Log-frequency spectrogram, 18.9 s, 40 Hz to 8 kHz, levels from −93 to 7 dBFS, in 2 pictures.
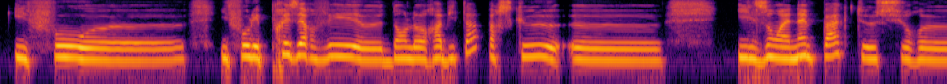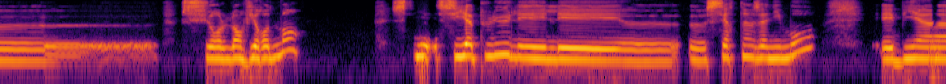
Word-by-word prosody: Il 205 -5 +1
faut, 220 -1 +4
heu, 180 +1 -3 0.4
il 205 - -2
faut 235 - +3
les 220 -2 +5
préserver, 230 -1 +2
heu, 185 -1 -1
dans 205 +4 -2
leur 200 0 -1
habitat 215 - -3
parce 225 -2 -2
que, 230 -3 -1
heu, 180 -2 -3 0.7
ils 210 -2 +2
ont 220 - +2
un 205 0 +4
impact 235 -2 0
sur, 195 -2 -1
heu, 185 - -7 0.2
sur 205 -2 +1
l'environnement. 215 - 0 0.9
Si - - -1 0.3
s'il 230 +2 +3
y 250 - +8
a 240 - +4
plus 250 +3 -1
les 210 -3 +1
les 190 -2 +3
heu, 170 0 -8
heu, 185 -1 -4
certains 220 +3 +2
animaux, 220 - -2 0.7
eh 195 - +3
bien, 205 +3 -1
205 Hz, 110 wpm, -19 LUFS, 185-225 Hz, 0.9 s, y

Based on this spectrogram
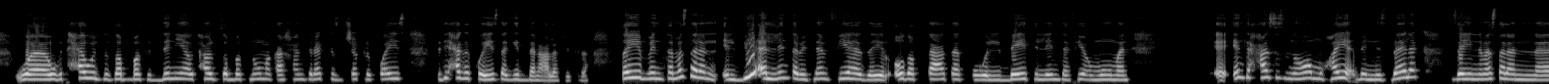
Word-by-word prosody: و 230 -1 +5
وبتحاول 245 +4 +2
تضبّط 235 -1 -2
الدنيا، 255 +5 -2
وتحاول 250 0 -1
تضبط 240 -1 -1
نومك، 245 -2 -5
عشان 235 +1 -7
تركز 245 -1 -6
بشكل 235 +3 -8
كويس. 255 +4 -3 0.3
فدي 290 +6 -3
حاجة 290 -1 0
كويسة 240 -2 +2
جدًا 205 -3 -4
على 185 - -4
فكرة. 180 +1 -16 0.3
طيب 285 -1 +4
أنت 270 0 -1
مثلًا 310 - +2
البيئة 255 - +6
اللي 265 +1 +3
أنت 295 -1 -2
بتنام 250 +1 -1
فيها 260 +1 0
زَي 215 -1 +3
الأوضة 250 +4 +2
بتاعتك، 240 -1 -1
والبيت 215 +4 +2
اللي 230 0 0
أنت 230 -1 -3
فيه 235 +3 -4
عمومًا، 215 0 -1 0.9
أ - - +1
أنت 325 +1 0
حاسس 310 -2 -2
إن 260 -1 -4
هو 280 +3 +2
مُهيأ 275 +2 0
بالنسبة 225 +1 -1
لك؟ 335 +1 0 0.3
زَي 245 +1 +5
إن 240 -1 -1
مثلًا 240 -4 0
245 Hz, 170 wpm, -22 LUFS, 225-265 Hz, 0.9 s, البيئة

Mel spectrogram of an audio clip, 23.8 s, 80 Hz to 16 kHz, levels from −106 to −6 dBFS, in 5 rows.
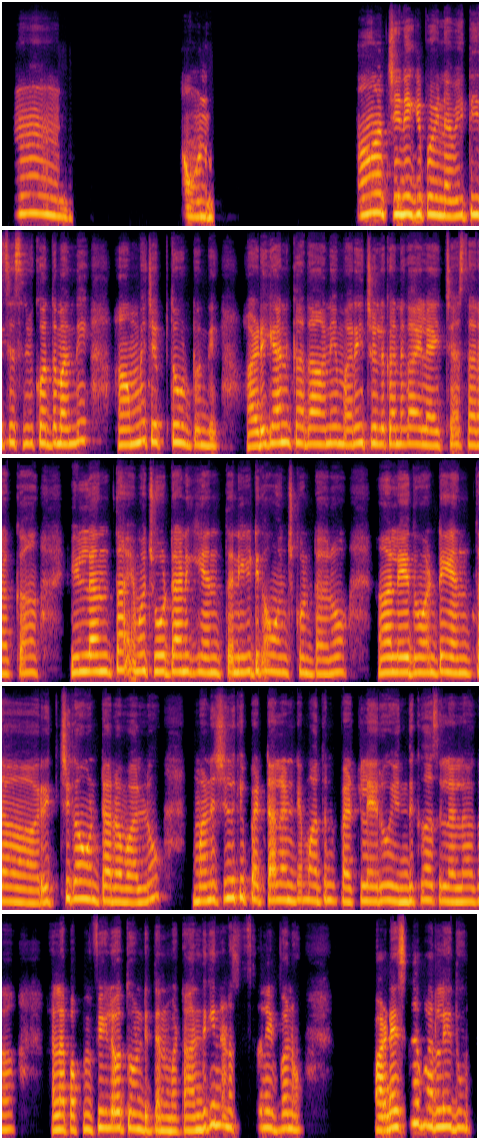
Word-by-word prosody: హ్మ్. 285 -4 -1 1.2
అవును. 240 -1 0 1.5
ఆ! - - +4 0.3
చినిగిపోయినవి, 280 -3 +4
తీసేసినవి 265 -2 -1
కొంతమంది 260 +1 +2 0.4
ఆ - - 0
అమ్మాయి 275 +5 +1
చెప్తూ 280 0 -1
ఉంటుంది. 235 -1 -3 0.4
"అడిగాను 265 +5 +3
కదా 255 -1 0
అని 260 +1 -1
మరీ 245 +2 0
చులుకనగా 250 0 -1
ఇలా 235 - +1
ఇచ్చేస్తారక్క. 230 0 -4 0.6
ఇళ్ళంతా 260 +1 +3
ఏమో 270 +1 +2
చూడటానికి 260 -1 +2
ఎంత 240 -1 -3
నీటుగా 255 +1 -1
ఉంచుకుంటారో, 230 -1 -3 0.4
ఆహ్, 245 0 +5
లేదు 245 0 +4
అంటే 245 +1 0
ఎంత 235 0 -3 0.4
రిచ్చుగా 270 +5 -1
ఉంటారో 230 -1 +1
వాళ్ళు. 220 +6 -1 0.5
మనుషులకి 270 +5 0
పెట్టాలంటే 250 +1 0
మాత్రం 245 +1 -3
పెట్టలేరు. 230 +2 0
ఎందుకు 225 +2 -1
అసలు 235 -1 -2
అలాగా!" 225 0 -1 0.4
అలా 230 - +5
పాపం 225 +1 -1
ఫీలవుతూ 255 -1 +2
ఉండిద్దనమాట. 210 -2 -1
అందుకే 245 +7 +2
నేను 270 -3 0
అస్సలివ్వను. 245 -2 -3 0.8
పడేసీనా 260 +8 +4
పర్లేదు. 270 -2 +2
250 Hz, 115 wpm, -23 LUFS, 230-265 Hz, 1.5 s, ఆహ్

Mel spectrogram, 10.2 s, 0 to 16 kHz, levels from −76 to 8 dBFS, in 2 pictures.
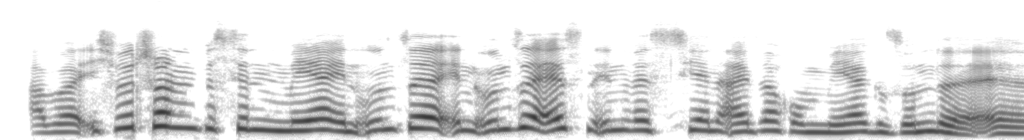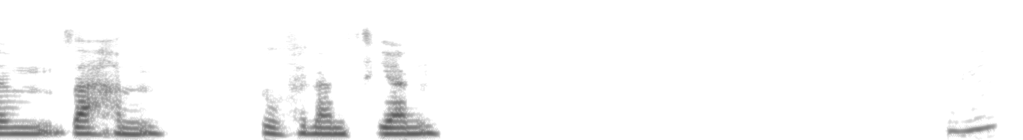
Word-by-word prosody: Aber 205 +2 -4
ich 240 - -8
würde 330 +2 +1
schon 365 -2 +6
'n 320 -1 -1
bisschen 280 -3 0
mehr 255 +1 +4
in 225 - +1
unser 285 +5 +3
in 240 -2 -3
unser 285 +6 +3
Essen 295 -3 +1
investieren, 260 0 -3
einfach 230 +2 -2
um 210 -2 -2
mehr 210 +3 +1
gesunde, 205 -3 +1
ähm, 170 +3 -3
Sachen 170 -1 -6 0.5
zu 175 -3 -8
finanzieren. 165 +1 -6 2.5
Mhm. 265 +8 -18
230 Hz, 130 wpm, -22 LUFS, 180-270 Hz, 2.5 s, schon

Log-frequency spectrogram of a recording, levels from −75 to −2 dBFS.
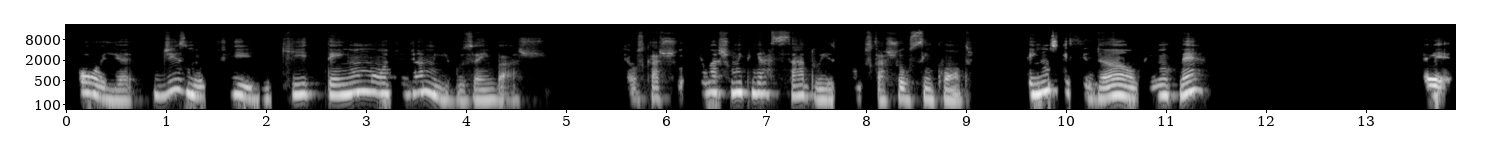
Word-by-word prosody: Olha, 140 -11 +1 0.2
diz 235 +9 -2
meu 180 -6 +2 0.2
filho 155 -7 -1
que 200 0 0 0.2
tem 195 +1 +4
um 235 +2 +3
monte 215 -3 +1
de 210 +2 -6
amigos 145 - -1
aí 135 -1 -2
embaixo, 135 -1 -8 0.7
que - - -16
é - - -6
os - - -10
cachorros. 155 0 -7
Eu 220 +2 -4
acho 225 0 -1
muito 225 0 +4
engraçado 190 -6 -2
isso, 135 -1 -2
quando 155 - -19
os - - -10
cachorros 135 +1 -3
se 150 - -1
encontram. 65 - -2 0.5
Tem 200 - +5
uns 255 0 +7
que 245 -3 -7
se - - -10
dão, 165 +1 +4
tem 180 +4 0
um 185 0 -3
né. 250 +6 +4 2.2
É, - - +10
185 Hz, 150 wpm, -22 LUFS, 145-215 Hz, 2.2 s, É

